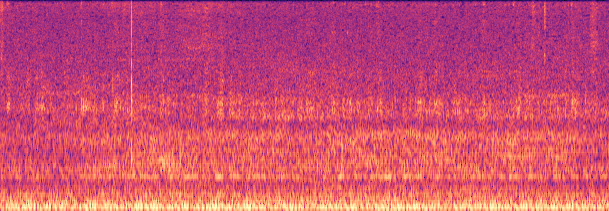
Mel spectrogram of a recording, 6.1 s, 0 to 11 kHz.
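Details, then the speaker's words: 2001 Chevrolet Monte Carlo LS idling after replacement of the radiator, both fan motors and the instrument cluster. Temperature gauge is rising and the check light is blinking. Low, even rumble with no ticking, miss or shake. Normal idle. "Then we have our temperature start rising up, and our RPM basically is running good. Everything is running the way it's supposed to be, and we just have our checking light blinking."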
